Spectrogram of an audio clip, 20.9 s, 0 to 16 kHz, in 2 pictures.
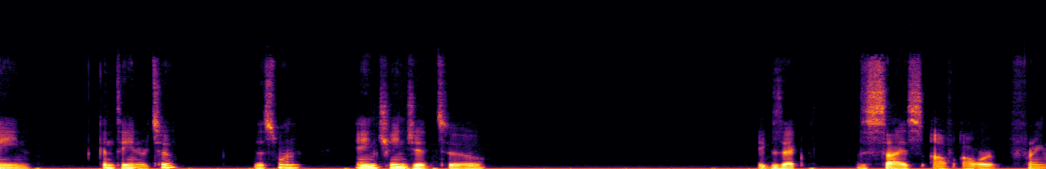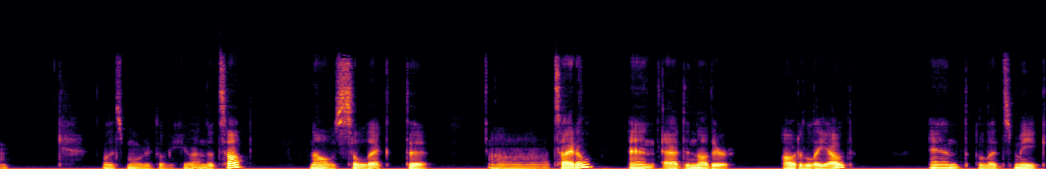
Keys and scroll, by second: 16.9 shift+a.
